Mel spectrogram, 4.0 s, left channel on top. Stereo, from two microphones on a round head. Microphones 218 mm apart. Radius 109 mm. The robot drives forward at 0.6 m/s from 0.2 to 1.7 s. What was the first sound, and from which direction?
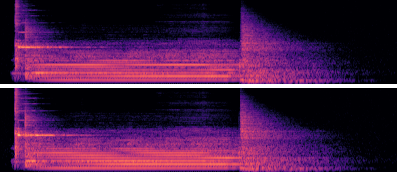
A microwave, 25° right (ahead or behind).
